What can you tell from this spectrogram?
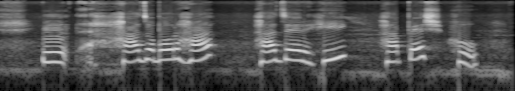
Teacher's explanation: গোলহা স্বাভাবিকভাবেই হলকের শুরু থেকে আদায় হবে। আমরা যেরকম বাংলা অক্ষর হ উচ্চারণ করি ঠিক সেভাবেই হা জবর হা, হাজের হি, হা পেশ হু।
